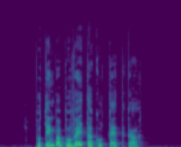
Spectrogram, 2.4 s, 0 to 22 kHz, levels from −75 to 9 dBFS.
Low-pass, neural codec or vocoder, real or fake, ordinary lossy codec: 19.8 kHz; vocoder, 48 kHz, 128 mel bands, Vocos; fake; none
